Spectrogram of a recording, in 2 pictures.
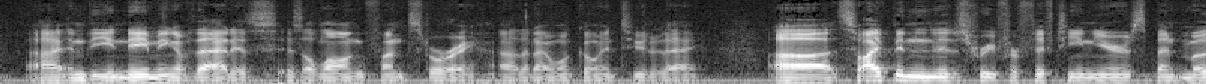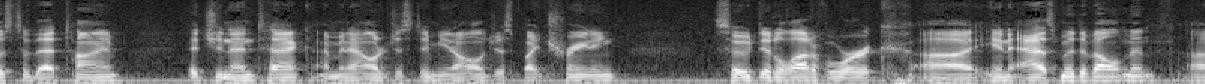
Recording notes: recorded at the 7th annual Chief Medical Officer Summit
